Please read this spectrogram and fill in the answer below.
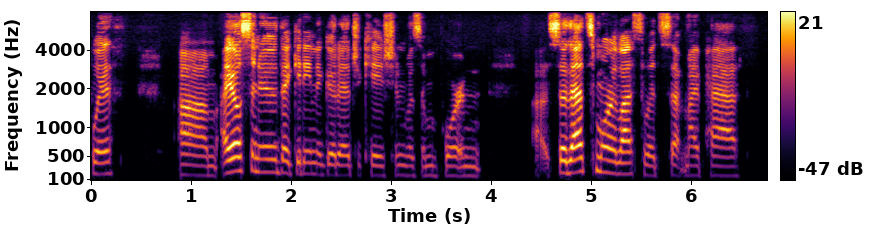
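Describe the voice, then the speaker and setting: A woman with an American accent and a normal speaking voice talks at a fairly low pitch with ordinary pitch variation, in a very clean recording with a silent background and a dry, close sound with no echo. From Ohio, Youngstown. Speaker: neuroscientist and soldier. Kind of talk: interview.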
